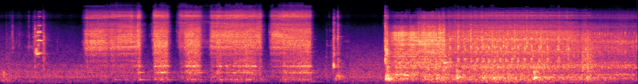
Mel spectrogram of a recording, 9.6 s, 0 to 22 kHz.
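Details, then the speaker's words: 1965 Ford Galaxie 500, after its plugged fuel filter was replaced: short cranking bursts with gaps, then it catches and runs ragged and unsteady. The long-sitting carb has a non-working accelerator pump, passage suspected clogged. "Alright, well I figured out I wasn't getting fuel to the carb. The filter that was on it was plugged."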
